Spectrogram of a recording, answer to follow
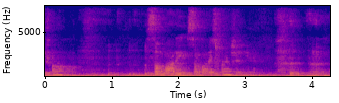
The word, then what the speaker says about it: Trahan: have a big like of my family that's Tran but we pronounce it tra in Louisiana okay t r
